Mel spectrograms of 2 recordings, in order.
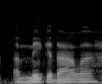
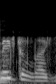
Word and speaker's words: amygdala: You know, a few days ago, I was participating in a conflict management seminar, and one of my co-presenters, she talked about this particular amygdala hijack, if I pronounced it correctly. – And amygdala, yes. – Amygdala, thank you.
